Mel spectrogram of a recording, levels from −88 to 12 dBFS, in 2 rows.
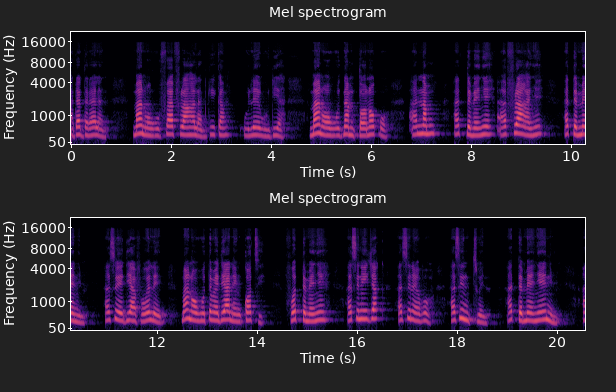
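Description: Listening through the speech, nothing stood out as a technical problem at any point.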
